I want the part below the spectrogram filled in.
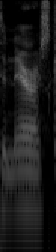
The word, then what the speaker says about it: Daenerys: I heard that people are very upset that Daenerys got killed.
